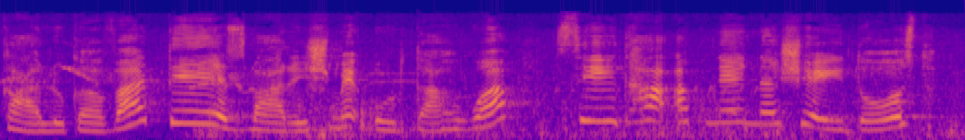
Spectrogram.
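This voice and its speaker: A woman's voice: sits high, big pitch swings, measured pace, noisy background. A woman reading scripted narration for a children's cartoon story.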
